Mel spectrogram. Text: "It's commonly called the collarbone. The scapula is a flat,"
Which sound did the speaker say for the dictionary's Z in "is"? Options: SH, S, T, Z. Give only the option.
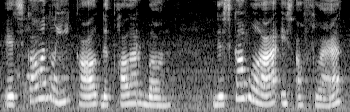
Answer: S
